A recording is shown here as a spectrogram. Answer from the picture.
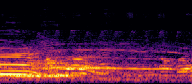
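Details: Simmental cattle, including young females, at the Bekonang livestock market in Sukoharjo, Central Java, Indonesia; a drawn-out moo that starts higher, dips and then holds a steady tone for about two seconds, with faint market noise behind.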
